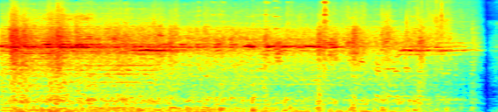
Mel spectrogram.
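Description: The Uttarbanga Express rumbles steadily at Dakshineswar station, loud and close, with rolling wheel noise, faint rhythmic clatter and a light metallic hiss before the sound cuts off abruptly.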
